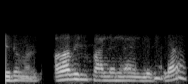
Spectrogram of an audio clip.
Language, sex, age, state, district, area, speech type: Tamil, female, 60+, Tamil Nadu, Vellore, rural, conversation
